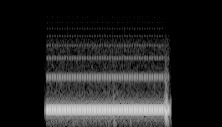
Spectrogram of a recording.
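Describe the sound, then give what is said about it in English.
A single steady electronic telephone ring tone, as heard by the caller on an outgoing follow-up call to a friend in Canada, lasting just over a second. It is loud and clear, with silence before and after and no voices. “Here, I'm just going to play the audio from that follow-up phone call I made”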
